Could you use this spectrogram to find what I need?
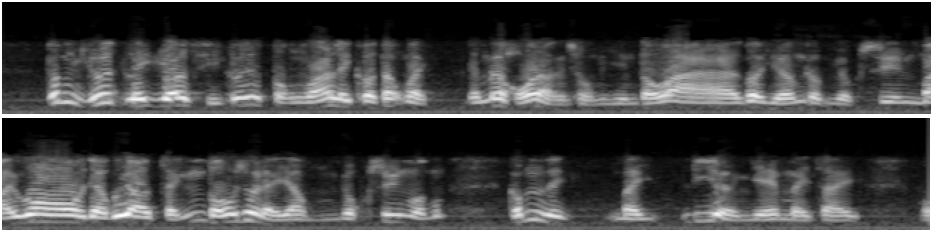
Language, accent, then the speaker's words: Cantonese; China; 我系中国人嚟嘅吓。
